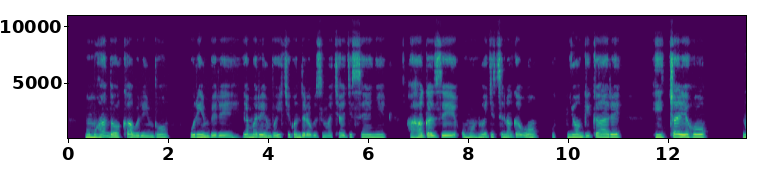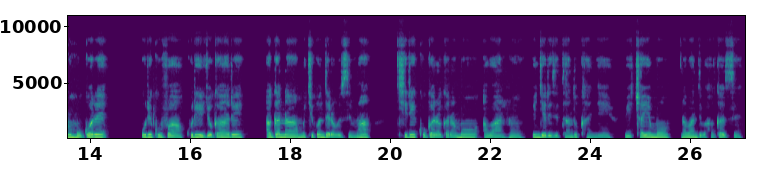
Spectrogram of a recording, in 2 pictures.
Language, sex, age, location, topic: Kinyarwanda, female, 36-49, Kigali, health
